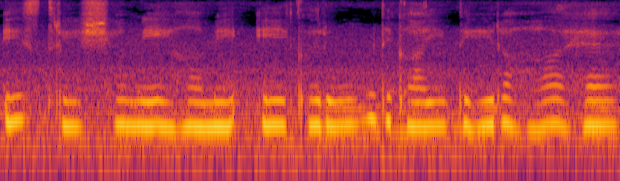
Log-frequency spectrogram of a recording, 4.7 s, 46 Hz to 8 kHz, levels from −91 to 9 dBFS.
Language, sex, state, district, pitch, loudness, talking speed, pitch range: Hindi, female, Punjab, Fazilka, 225 Hz, -14 LUFS, 130 wpm, 220-230 Hz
